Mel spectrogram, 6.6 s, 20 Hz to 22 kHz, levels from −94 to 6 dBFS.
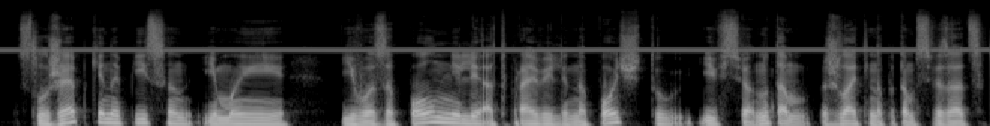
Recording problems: high-pitched whine; faint; throughout; 4 kHz, 20 dB below the speech

